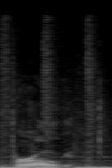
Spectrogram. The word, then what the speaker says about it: pirogue: Yeah, the pirogue. Pirogue. Spelled like pierogi, but that's a pirogue.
